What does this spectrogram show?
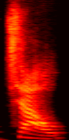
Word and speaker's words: tchau: Você escreveu tchau? Então, a gente lê tchau. É uma palavra difícil mesmo, Letícia. Um monte de consoante junta, mas Terminei. Tchau. Porque o T é mudo.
